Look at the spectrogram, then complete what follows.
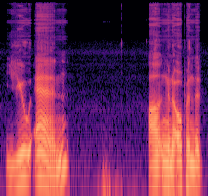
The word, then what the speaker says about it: un: So the word for a or an before a masculine noun is spelled UN.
